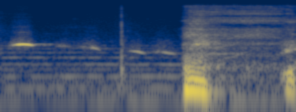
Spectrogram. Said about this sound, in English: Stealthily whistling.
